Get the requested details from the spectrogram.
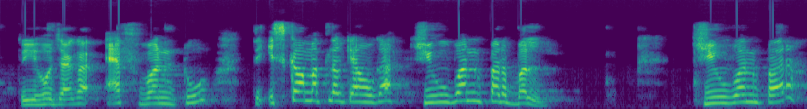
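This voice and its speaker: A man's voice: very high-pitched, animated, a little slow. A male physics teacher lecturing at a board, who keeps asking questions and answering them himself. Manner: repetitive, asks questions then answers them. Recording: dull lo-fi sound.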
